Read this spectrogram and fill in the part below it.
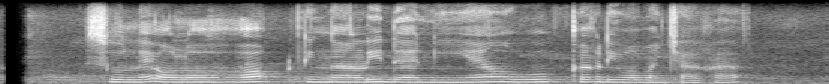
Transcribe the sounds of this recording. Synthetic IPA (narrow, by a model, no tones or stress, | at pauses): sulɛɔlɔɦɔk̚niŋalidaniɛlwukərdiwawaɲt͡ʃaɾa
